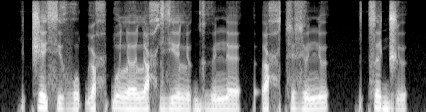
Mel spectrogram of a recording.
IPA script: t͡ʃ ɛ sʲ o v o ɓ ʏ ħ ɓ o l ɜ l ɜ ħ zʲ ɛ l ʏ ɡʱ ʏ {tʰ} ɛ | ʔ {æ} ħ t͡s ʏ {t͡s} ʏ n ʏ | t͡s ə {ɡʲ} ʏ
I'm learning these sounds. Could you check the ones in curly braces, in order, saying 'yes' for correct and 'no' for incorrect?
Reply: no, no, no, no

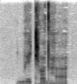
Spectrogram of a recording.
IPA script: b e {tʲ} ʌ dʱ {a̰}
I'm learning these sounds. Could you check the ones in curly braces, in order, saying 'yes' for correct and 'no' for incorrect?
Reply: no, yes

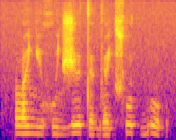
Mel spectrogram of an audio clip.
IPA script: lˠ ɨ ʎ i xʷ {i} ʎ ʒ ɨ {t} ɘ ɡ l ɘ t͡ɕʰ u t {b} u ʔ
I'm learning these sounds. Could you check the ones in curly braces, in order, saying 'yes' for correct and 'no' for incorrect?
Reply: no, yes, yes

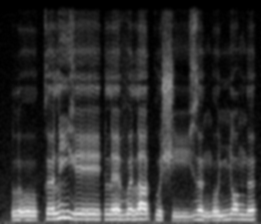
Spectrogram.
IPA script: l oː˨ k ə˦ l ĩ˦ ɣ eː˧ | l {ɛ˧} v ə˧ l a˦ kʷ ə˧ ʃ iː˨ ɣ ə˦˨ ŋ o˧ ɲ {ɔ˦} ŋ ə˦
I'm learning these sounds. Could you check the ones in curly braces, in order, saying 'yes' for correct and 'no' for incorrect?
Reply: yes, yes

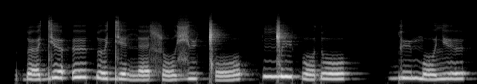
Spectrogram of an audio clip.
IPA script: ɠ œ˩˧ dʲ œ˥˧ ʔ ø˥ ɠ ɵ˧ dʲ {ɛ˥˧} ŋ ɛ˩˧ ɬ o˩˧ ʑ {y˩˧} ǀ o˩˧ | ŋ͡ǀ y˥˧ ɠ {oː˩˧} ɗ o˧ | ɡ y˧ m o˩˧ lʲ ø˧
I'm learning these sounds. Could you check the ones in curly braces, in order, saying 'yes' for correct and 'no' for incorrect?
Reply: no, no, no

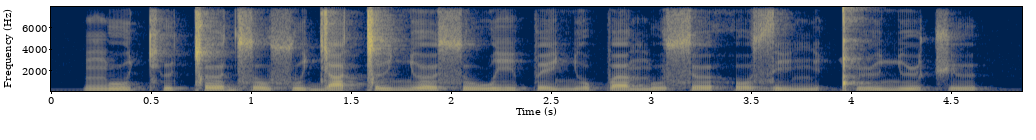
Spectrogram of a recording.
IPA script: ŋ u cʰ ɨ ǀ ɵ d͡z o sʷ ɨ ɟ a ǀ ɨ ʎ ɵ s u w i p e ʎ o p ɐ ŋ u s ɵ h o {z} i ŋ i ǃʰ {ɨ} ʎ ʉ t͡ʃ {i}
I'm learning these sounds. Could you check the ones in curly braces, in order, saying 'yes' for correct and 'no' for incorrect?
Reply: yes, no, no

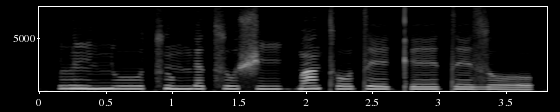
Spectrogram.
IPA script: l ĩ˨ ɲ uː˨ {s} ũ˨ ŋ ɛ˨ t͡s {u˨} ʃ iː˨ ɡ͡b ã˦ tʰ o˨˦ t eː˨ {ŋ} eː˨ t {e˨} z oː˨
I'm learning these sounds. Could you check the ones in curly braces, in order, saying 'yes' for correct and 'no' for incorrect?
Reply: no, yes, no, yes

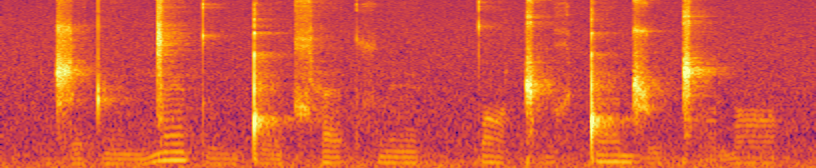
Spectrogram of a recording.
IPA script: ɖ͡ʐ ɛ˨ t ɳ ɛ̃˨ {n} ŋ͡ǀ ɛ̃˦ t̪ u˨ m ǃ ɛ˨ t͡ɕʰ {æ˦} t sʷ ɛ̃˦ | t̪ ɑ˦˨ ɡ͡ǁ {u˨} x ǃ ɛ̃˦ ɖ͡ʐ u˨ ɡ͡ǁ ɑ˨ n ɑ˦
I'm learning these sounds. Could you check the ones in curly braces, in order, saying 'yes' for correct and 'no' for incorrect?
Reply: yes, yes, no

